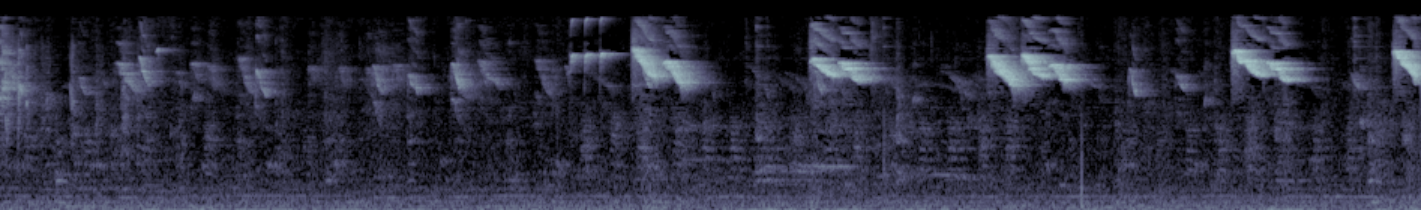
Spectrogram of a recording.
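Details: Javan pied starling singing: soft scratchy chatter builds into loud, piercing downward-slurred whistles repeated roughly every one and a half seconds.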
